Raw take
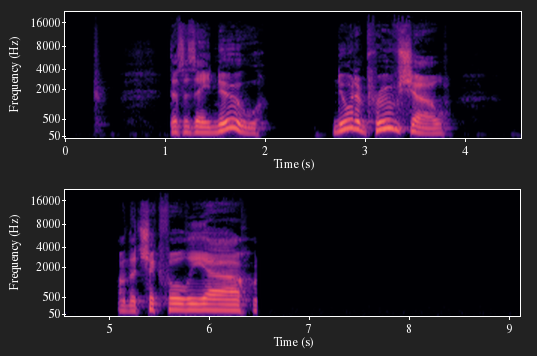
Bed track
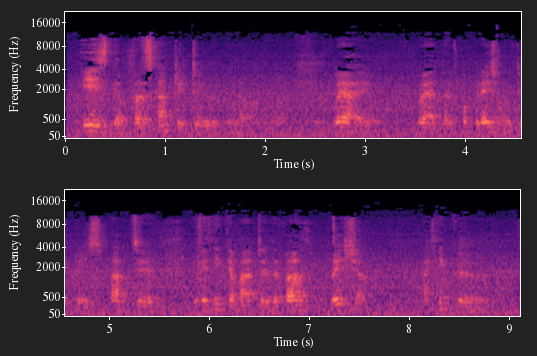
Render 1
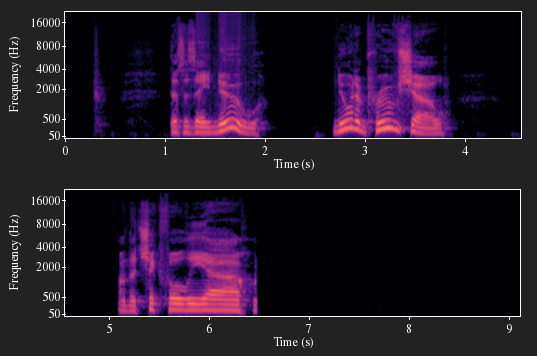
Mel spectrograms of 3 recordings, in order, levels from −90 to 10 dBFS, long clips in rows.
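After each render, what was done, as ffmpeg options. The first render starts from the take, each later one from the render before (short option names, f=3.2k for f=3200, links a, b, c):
-filter_complex "[0:a]asettb=1/sr,asplit=3[a][b][c];[a]atrim=end=1.304[d];[b]atrim=start=1.3:end=2.72,asetpts=PTS-STARTPTS,afade=t=in:d=0.004:c=qsin,afade=t=out:st=1.416:d=0.004:c=qsin,acrusher=bits=6:mode=log:mix=0:aa=0.000001[e];[c]atrim=start=2.716[f];[d][e]acrossfade=d=0.004:c1=hsin:c2=qsin[g];[g][f]acrossfade=d=0.004:c1=qsin:c2=hsin"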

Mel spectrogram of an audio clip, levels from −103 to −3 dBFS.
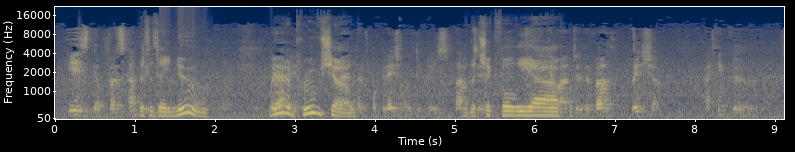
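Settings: -filter_complex "[1:a]volume=-8dB[a];[0:a][a]amix=inputs=2:normalize=0"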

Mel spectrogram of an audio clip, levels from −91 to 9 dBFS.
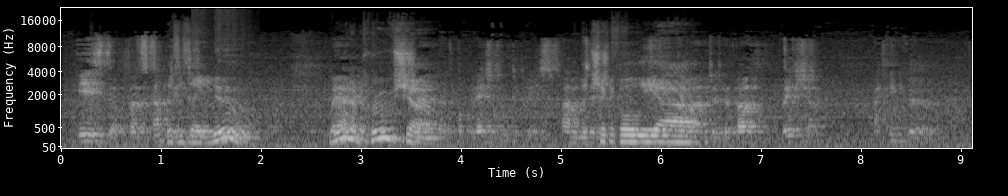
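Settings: -filter_complex "[0:a]asplit=2[a][b];[b]adelay=13,volume=-4.5dB[c];[a][c]amix=inputs=2:normalize=0,aecho=1:1:86:0.501"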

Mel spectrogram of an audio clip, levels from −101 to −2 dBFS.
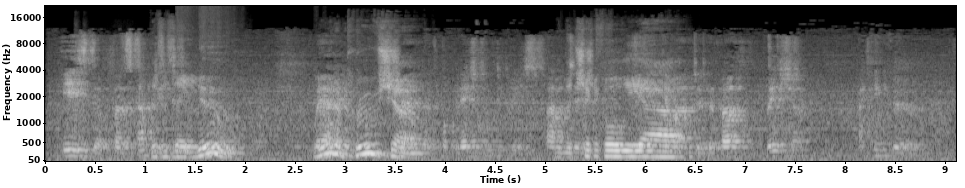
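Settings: -af "volume=3dB"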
